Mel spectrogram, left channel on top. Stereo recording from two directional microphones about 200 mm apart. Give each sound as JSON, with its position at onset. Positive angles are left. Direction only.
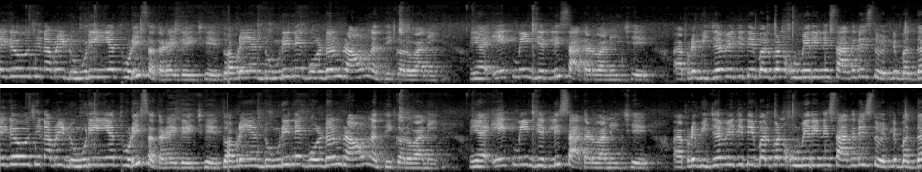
{"t": 0.1, "sound": "a woman's voice", "side_deg": -55}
